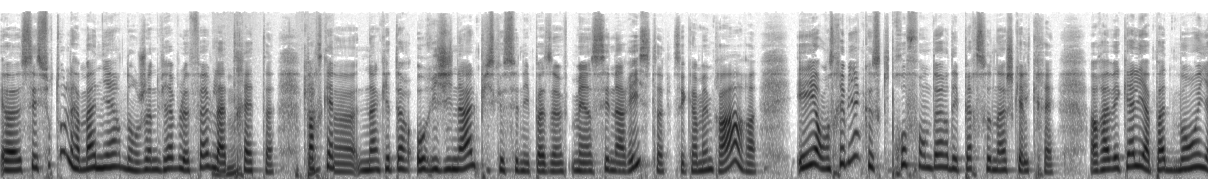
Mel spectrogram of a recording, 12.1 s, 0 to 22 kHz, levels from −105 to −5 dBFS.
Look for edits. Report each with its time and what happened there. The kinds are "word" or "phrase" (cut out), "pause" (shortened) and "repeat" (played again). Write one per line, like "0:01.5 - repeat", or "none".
0:03.3 - phrase
0:05.7 - word
0:06.7 - pause
0:07.1 - word
0:08.3 - word
0:08.9 - phrase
